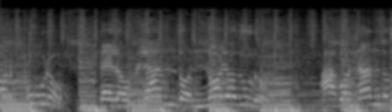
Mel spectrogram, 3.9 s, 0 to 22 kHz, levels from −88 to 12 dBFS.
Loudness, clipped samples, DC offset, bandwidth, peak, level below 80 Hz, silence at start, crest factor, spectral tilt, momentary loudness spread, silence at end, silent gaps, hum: -27 LUFS; under 0.1%; under 0.1%; 16 kHz; -12 dBFS; -34 dBFS; 0 s; 14 dB; -5 dB/octave; 5 LU; 0 s; none; none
